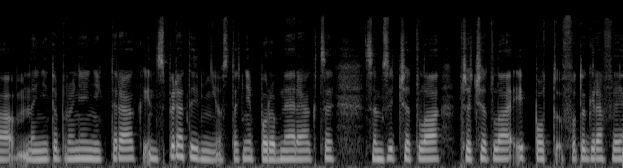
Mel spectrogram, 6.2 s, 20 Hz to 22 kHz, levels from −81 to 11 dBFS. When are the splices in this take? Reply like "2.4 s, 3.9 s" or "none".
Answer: none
